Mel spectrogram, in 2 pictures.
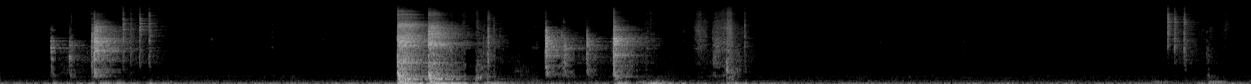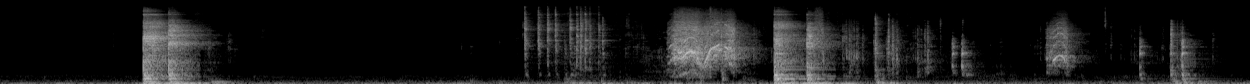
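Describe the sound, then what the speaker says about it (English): A wrench torques the brake caliper bolts on a Porsche Cayenne Turbo to 104 foot-pounds, producing scattered sharp clicks and clanks in separate short bursts over an otherwise quiet workshop background. "Finally, we're going to torque down the caliper bolts to"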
